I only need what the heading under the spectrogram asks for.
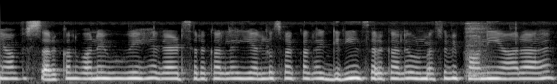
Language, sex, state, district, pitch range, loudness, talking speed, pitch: Hindi, female, Uttar Pradesh, Hamirpur, 265-275 Hz, -13 LUFS, 235 wpm, 270 Hz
